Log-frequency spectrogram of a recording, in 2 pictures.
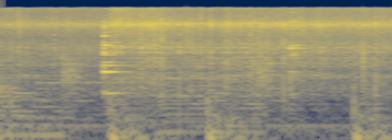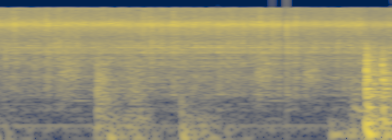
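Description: Shredded cabbage sizzling in hot oil in a metal pot, the sizzle growing louder about a second in, while a metal spoon stirs it with scrapes and knocks against the pot; a sharp knock near the end.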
